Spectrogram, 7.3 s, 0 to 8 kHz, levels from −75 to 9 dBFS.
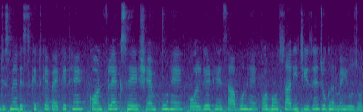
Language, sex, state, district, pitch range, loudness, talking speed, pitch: Hindi, female, Bihar, Saran, 230-245 Hz, -23 LUFS, 180 wpm, 240 Hz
